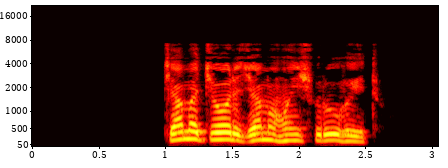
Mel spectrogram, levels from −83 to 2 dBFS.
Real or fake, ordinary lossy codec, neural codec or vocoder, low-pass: real; MP3, 64 kbps; none; 7.2 kHz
